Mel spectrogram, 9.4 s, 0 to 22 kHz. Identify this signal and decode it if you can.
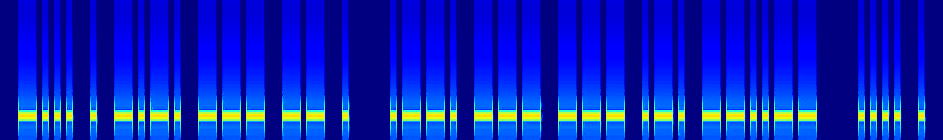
Morse code, heard as a keyed tone, about 20 wpm, 700 Hz. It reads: BECOME POOR, HE
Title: Sentences from Top 1000 Words - Review Part 3 - 20wpm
